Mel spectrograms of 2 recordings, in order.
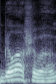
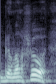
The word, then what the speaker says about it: Белашова: Белашова была, ну, иногда делают ударение Белашева, мне кажется, все-таки правильнее Белашова.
